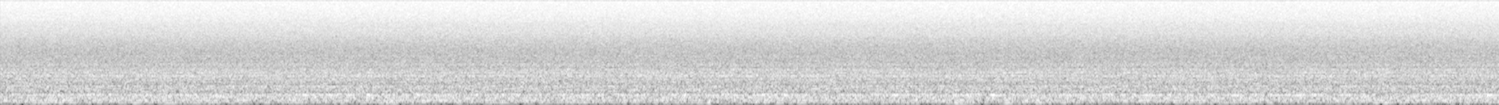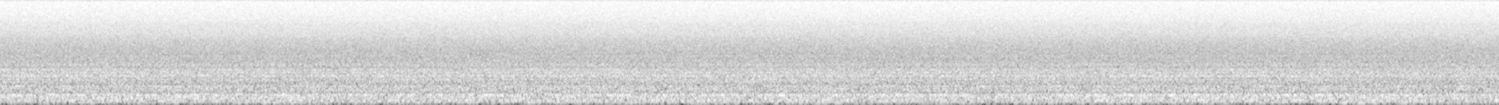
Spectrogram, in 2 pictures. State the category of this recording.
Soundscapes > Indoors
